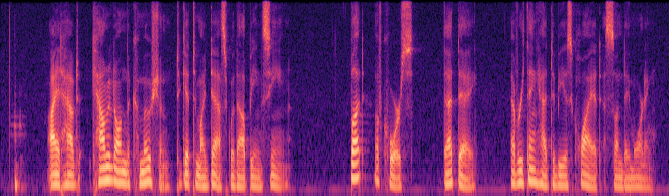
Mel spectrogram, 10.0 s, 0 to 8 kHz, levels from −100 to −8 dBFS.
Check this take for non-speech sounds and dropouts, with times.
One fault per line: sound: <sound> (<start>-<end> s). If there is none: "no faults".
sound: thud (0.1-0.4 s)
